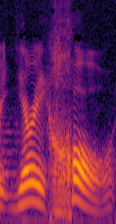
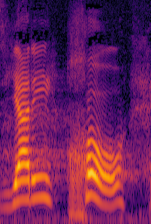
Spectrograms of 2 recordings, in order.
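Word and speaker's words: Yericho (יְרִיחוֹ): Or Yericho is how it would be pronounced, but that's a lot of spitting. But it is Yericho.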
